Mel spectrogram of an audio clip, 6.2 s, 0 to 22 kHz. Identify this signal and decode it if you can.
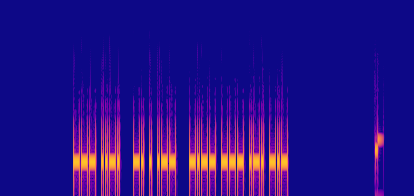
Morse code, heard as a keyed tone, about 40 wpm, 700 Hz. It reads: OF NEW YORK
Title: Sets of 3 Words 40wpm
